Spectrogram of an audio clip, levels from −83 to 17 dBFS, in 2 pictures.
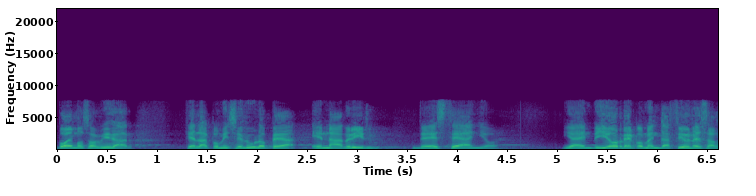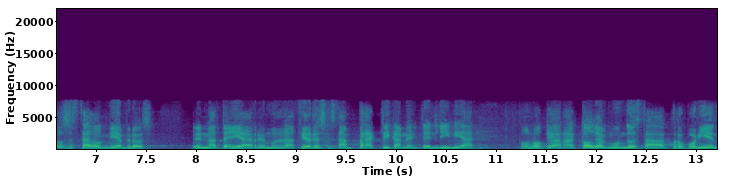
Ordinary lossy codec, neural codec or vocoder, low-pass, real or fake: none; codec, 16 kHz, 1 kbps, X-Codec, HuBERT features, trained on general audio; none; fake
